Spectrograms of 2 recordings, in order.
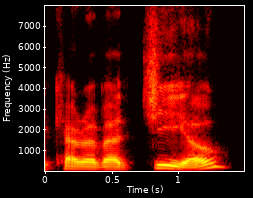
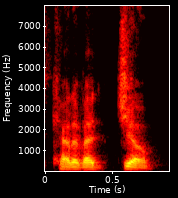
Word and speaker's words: Caravaggio: English speakers to say Caravaggio. That's not how we pronounce it. It's Caravaggio. Ah, So think of Joe as in the name, Caravaggio.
